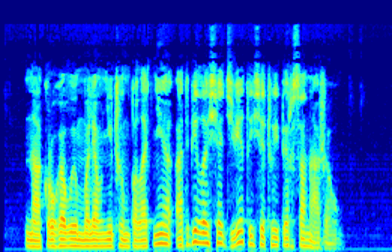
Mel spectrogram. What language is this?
Belarusian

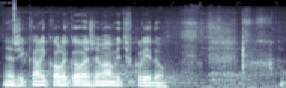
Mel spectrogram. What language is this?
Czech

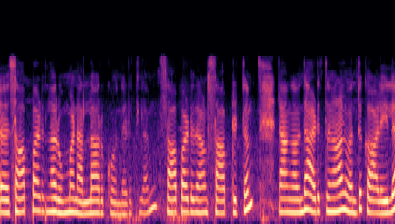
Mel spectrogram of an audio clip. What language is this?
Tamil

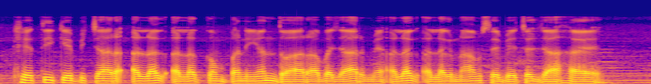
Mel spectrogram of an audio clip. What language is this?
Magahi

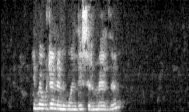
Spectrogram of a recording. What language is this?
Kabyle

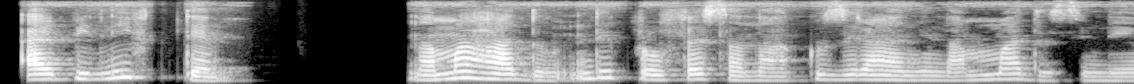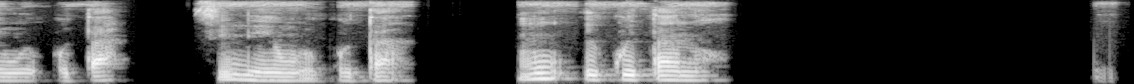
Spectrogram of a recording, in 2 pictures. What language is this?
Igbo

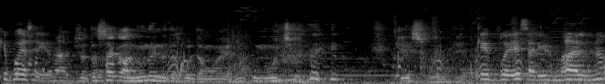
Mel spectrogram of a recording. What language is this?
Spanish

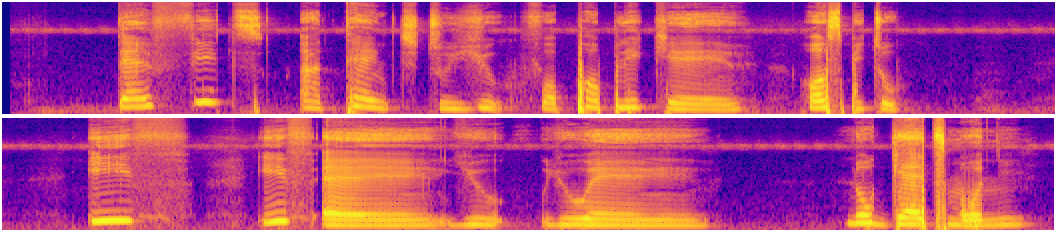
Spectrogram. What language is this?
Nigerian Pidgin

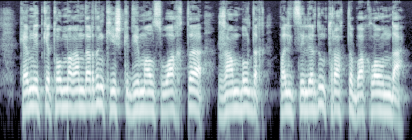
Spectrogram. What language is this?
Kazakh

